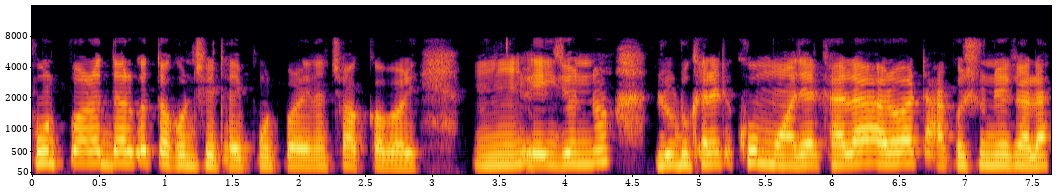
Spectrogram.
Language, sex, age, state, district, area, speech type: Bengali, female, 18-30, West Bengal, North 24 Parganas, rural, spontaneous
